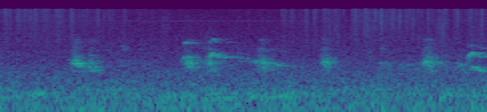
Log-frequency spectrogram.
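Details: AKC Chihuahua puppies, a short-haired fawn and white male and a long-haired white female with fawn spots, playing outside on a warm February day; short high whimpering yips come in scattered bursts over a steady background hiss.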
